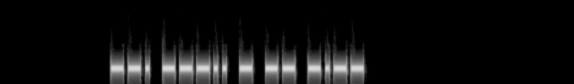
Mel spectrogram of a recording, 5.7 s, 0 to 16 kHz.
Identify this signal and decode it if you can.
Morse code, heard as a keyed tone, about 28 wpm, 700 Hz. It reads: G8TMY
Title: DXCC-100 Call Signs - 5 Characters - 28wpm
